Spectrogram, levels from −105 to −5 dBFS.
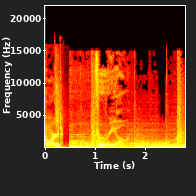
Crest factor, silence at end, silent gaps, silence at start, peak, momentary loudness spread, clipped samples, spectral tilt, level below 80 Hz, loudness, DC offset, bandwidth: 14 dB; 0 s; none; 0 s; -4 dBFS; 7 LU; under 0.1%; -5 dB/octave; -28 dBFS; -18 LUFS; under 0.1%; 16.5 kHz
